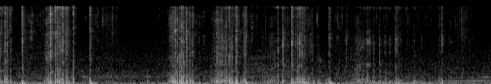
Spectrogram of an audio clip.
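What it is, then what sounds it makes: Bar of dry soap shaved with a blade. A hand-sized, solid rectangular bar of dry white soap is held in the hand while a utility knife blade scrapes and shaves thin flakes off its edges. The scratching, cutting strokes come in repeated dry, crinkly bursts. Each burst has a bright, airy top and a soft low thud beneath it.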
